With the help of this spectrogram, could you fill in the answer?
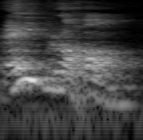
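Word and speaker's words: Abraham: 에이브라함. 이름이 에이브라함. 아브라함의 아브라함. 아브라함을 영어 발음은 에이브라함.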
